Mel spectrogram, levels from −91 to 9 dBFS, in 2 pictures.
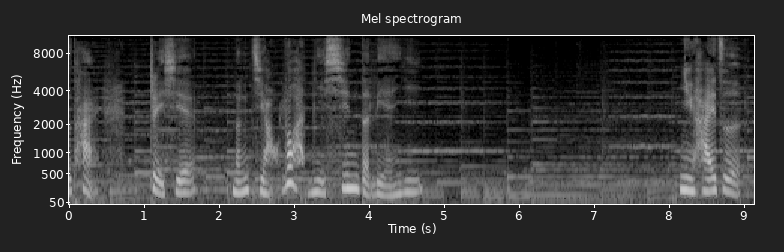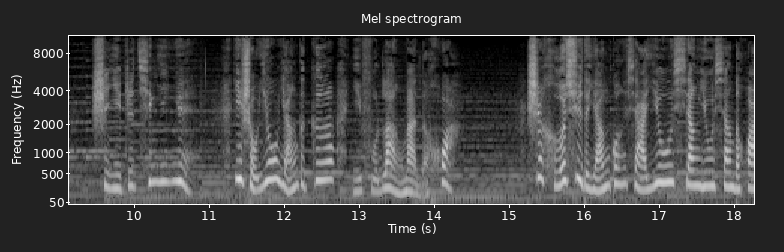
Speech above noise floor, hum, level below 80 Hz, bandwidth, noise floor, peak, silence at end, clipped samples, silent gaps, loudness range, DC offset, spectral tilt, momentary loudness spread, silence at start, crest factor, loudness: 25 dB; none; -56 dBFS; 11 kHz; -45 dBFS; -2 dBFS; 0 s; under 0.1%; none; 9 LU; under 0.1%; -4 dB/octave; 15 LU; 0 s; 20 dB; -20 LUFS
